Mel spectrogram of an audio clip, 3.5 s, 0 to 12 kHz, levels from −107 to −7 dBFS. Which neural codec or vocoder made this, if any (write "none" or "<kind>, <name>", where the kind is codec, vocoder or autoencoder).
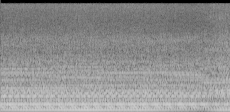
none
